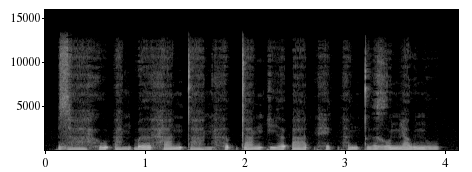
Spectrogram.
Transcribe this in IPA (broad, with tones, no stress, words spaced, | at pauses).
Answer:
za̤ː˨˩hu˧ ʔa̤˨˩ŋɓəː˧ ha˨˦n t̪a̤ː˨˩ŋhə˦˥p̚t̪a˨˦ŋki˧ə̯ ʔaː˨˩t̚he˨˩k̚ hə˧˩n t̪ɨ˨˦ə̯ɣo˨˦ɲa˨˦wɲu˧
